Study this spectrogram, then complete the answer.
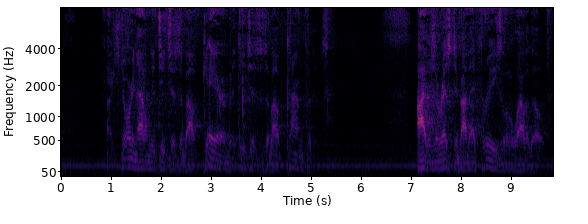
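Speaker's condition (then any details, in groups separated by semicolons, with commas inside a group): Laryngectomy; artificial voice via prosthesis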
